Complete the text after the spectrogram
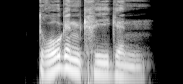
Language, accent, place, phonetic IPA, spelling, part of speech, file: German, Germany, Berlin, [ˈdʁoːɡn̩ˌkʁiːɡn̩], Drogenkriegen, noun, De-Drogenkriegen.ogg
- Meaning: dative plural of Drogenkrieg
